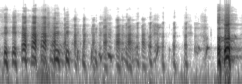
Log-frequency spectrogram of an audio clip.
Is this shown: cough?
yes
